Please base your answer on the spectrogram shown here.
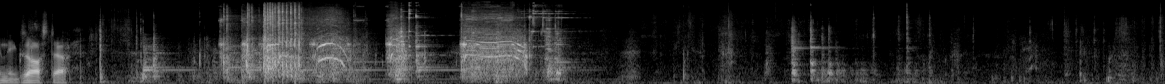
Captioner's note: drilling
